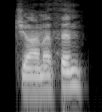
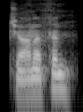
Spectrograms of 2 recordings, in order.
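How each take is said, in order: First: Louder, rising call of "Jonathan?"; urgent question. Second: Calm, even call of his name; measured tone. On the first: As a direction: press him with "Jonathan?" firmly. Urgent repeat after no answer. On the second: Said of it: "in a measured tone". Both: A narrator's reading.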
